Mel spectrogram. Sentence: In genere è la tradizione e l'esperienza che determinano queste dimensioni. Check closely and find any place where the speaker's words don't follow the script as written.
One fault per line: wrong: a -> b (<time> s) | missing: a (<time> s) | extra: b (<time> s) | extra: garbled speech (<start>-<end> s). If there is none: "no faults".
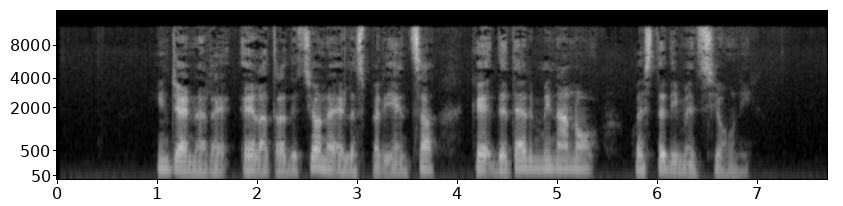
no faults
